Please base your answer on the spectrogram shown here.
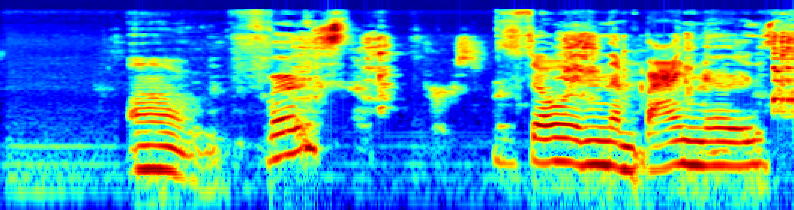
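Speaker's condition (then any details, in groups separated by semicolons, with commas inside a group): Muscular dystrophy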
